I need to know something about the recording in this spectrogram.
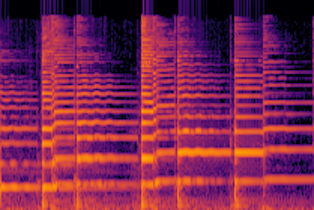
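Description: Steel-string acoustic guitar picked one note at a time, about six notes in a slow line that climbs through the A major scale, each note left to ring.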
